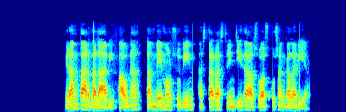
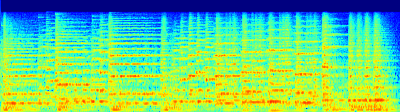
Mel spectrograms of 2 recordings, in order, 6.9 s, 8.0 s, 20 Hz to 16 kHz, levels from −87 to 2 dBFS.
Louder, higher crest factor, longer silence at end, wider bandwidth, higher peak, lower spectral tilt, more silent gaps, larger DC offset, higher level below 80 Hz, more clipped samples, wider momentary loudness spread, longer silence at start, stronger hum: second, -20 LUFS vs -13 LUFS; first, 20 dB vs 14 dB; first, 0.8 s vs 0 s; second, 7.8 kHz vs 11 kHz; about the same, -2 dBFS vs 0 dBFS; first, -5.5 dB/octave vs -4 dB/octave; first, 2.85-2.91 s vs none; neither; second, -60 dBFS vs -36 dBFS; neither; first, 10 LU vs 5 LU; first, 1.3 s vs 0 s; neither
